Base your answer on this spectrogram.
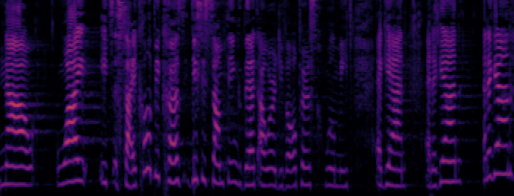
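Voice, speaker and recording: A woman's raised, projected voice, high in pitch and with a non-native accent, over noticeable background noise. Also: ordinary pitch variation, moderate pace. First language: not English. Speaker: software team leader. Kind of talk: conference talk. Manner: hesitant with fillers.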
